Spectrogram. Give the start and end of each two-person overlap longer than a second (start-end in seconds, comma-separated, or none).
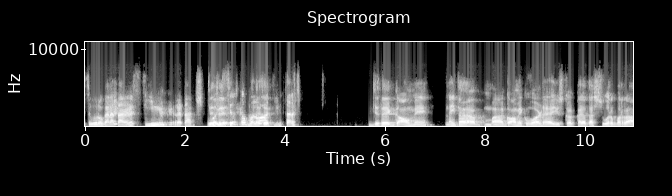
none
